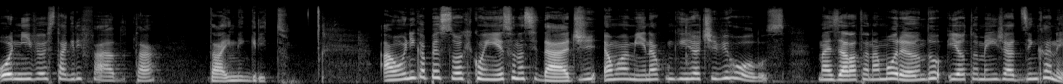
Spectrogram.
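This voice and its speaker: An unremarkable speaking voice from a woman, fairly high in pitch, with lively intonation at a moderate pace. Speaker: podcaster guest. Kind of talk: casual chat.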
